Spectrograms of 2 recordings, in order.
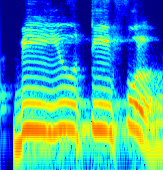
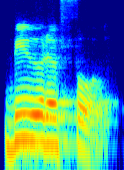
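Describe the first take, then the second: First: "beautiful" very slow, as bi-yu-ti-ful; wrong syllable split. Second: "Beautiful" slowly as byu-ri-ful; correct syllable split. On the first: Teacher warns against saying "beautiful" in four parts, wrong syllable split. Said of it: "Jangan ada bilang". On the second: Teacher shows "Beautiful" as three syllables, correct syllable split. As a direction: say "Beautiful" in three slow parts, tapped t. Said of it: "Three syllables". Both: Shown as a demonstration.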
